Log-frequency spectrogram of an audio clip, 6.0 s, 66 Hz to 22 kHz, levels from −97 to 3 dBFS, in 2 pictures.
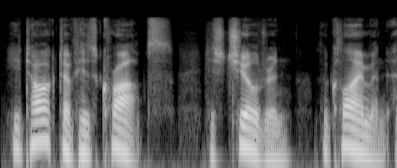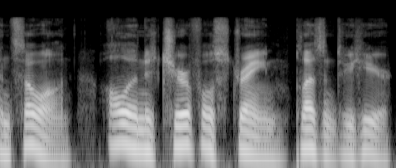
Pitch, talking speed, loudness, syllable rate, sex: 110 Hz, 200 wpm, -20 LUFS, 5.1 syllables/s, male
